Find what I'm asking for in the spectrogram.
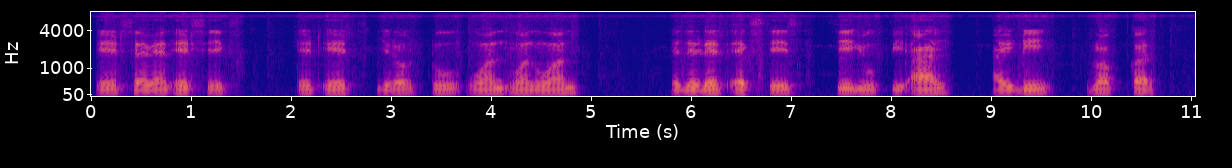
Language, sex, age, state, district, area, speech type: Goan Konkani, male, 45-60, Goa, Quepem, rural, read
